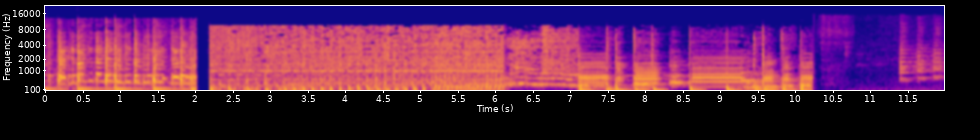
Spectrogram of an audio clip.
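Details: Lively electronic music changes style several times, with short gaps of silence and no animal voices.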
